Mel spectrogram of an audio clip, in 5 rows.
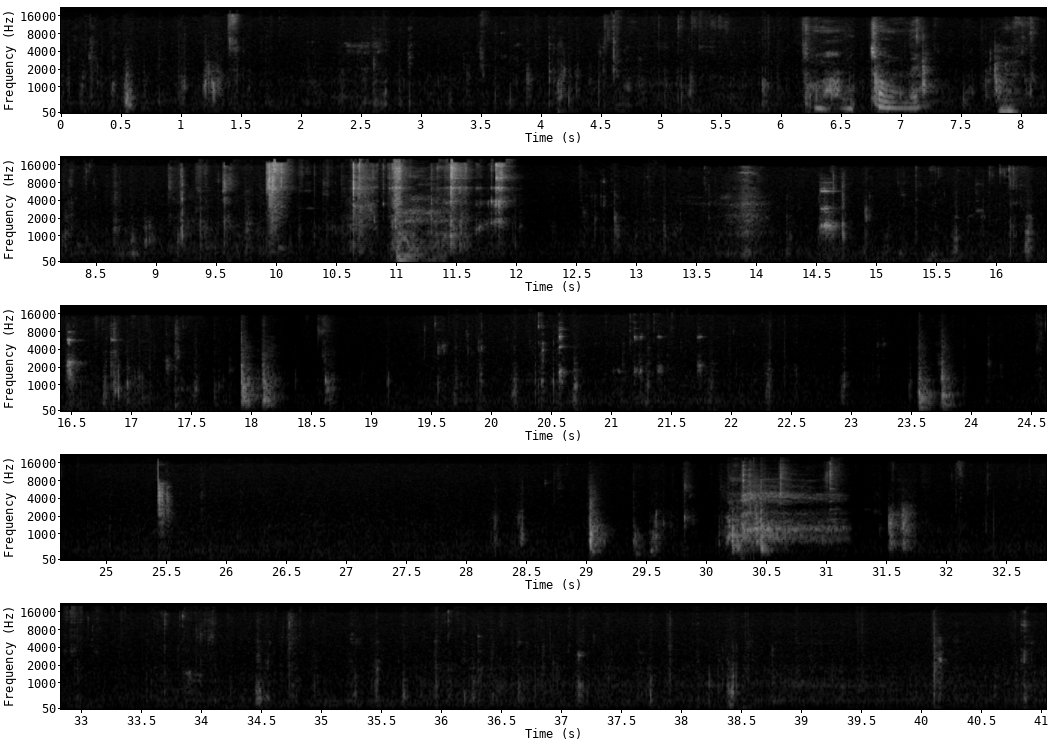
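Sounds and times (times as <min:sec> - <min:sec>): chewing food: 0:00.0 - 0:06.2, 0:07.2 - 0:13.4, 0:14.2 - 0:17.9, 0:18.6 - 0:23.5, 0:32.0 - 0:41.0
cutlery clinking against dishes: 0:09.4 - 0:12.0.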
